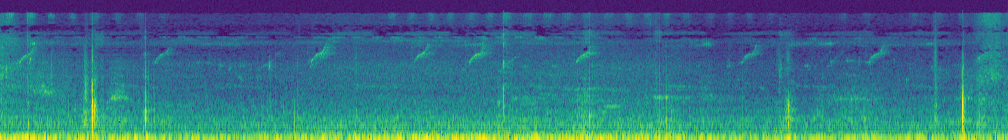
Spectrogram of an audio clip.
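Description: Faint outdoor ambience: a bird repeats a short, high, rising chirp about once a second over a low steady rumble, with a few soft clicks.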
